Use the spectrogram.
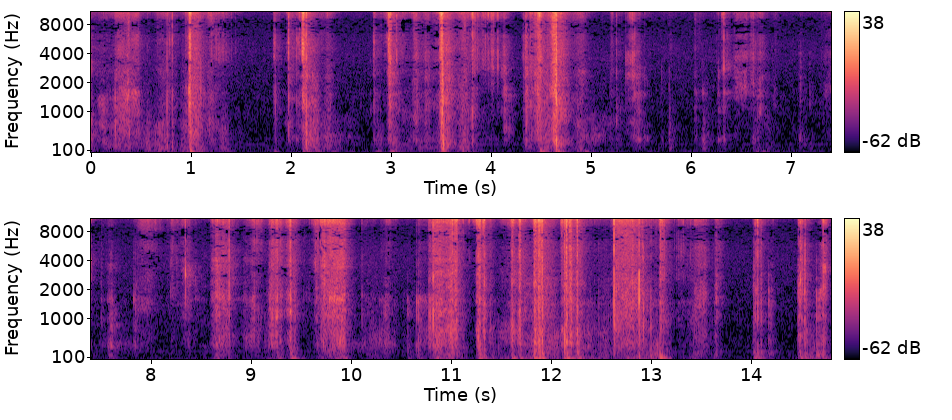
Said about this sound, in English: I think I will need a thing. So I'm using a box cutter here. Cut away from you.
